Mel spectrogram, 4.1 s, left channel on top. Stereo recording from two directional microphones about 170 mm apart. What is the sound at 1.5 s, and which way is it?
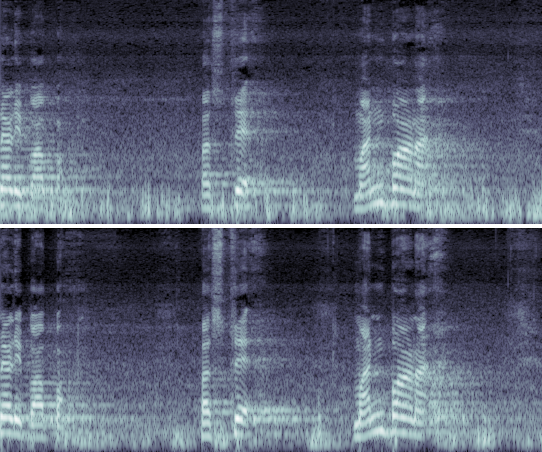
A man's voice, 30° right (ahead or behind).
